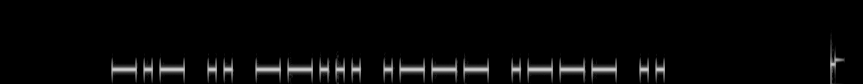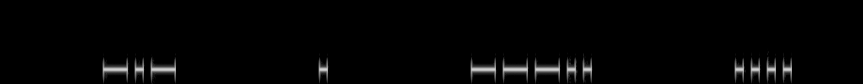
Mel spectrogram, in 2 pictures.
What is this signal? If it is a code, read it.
Morse code, heard as a keyed tone, about 15 wpm, spaced as for 9 wpm, 700 Hz. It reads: KI7JJI KE8H
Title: USA Call Signs - 6 Characters - 6x Character Spacing - 15wpm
